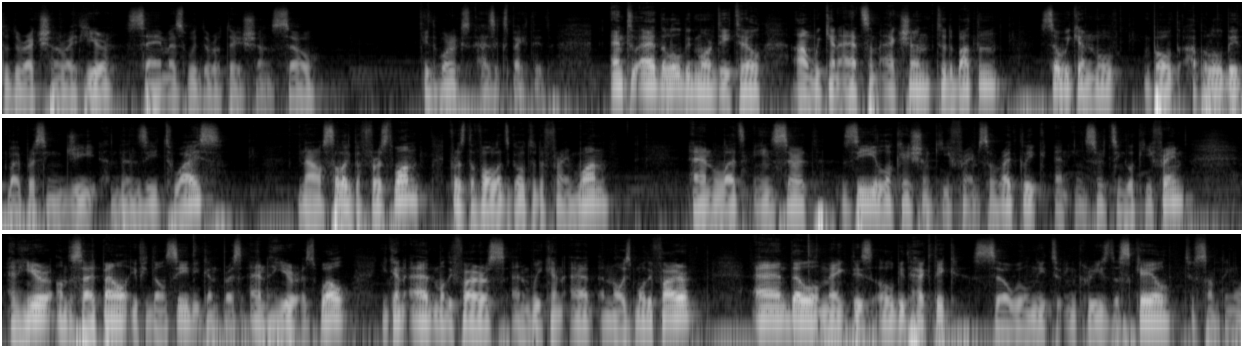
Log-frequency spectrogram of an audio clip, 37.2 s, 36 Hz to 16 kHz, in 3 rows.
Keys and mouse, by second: 2.0-3.5 drag, 4.0 space, 9.2 click, 10.1 Escape, 10.1 g, 10.1 z, 11.7 g, 12.0 z, 12.2 z, 15.2 click, 16.8 click, 22.0-23.3 right drag, 26.6 n, 27.0 n, 29.3 click, 29.9-30.8 drag, 32.7 space, 34.0 space, 35.4 click.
